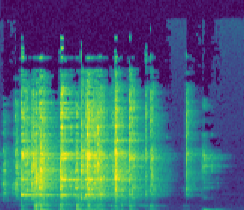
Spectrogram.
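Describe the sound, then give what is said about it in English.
Ice being added to a glass while mixing a lime juice and sake cocktail: a quick series of bright rattling clinks, then a short pause and two separate, fainter knocks. “Now, at this point, it may be a good idea to stop and add ice to your glass,”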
